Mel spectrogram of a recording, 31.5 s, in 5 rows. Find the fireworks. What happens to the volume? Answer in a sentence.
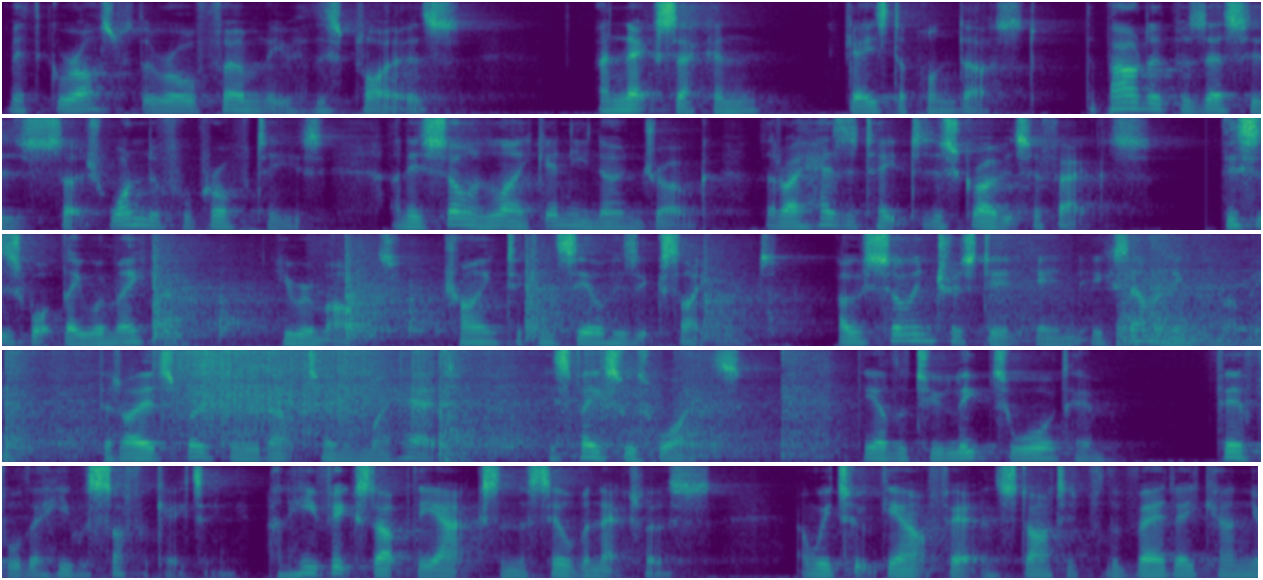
The volume of the fireworks goes down, then up.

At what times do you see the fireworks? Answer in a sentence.
The fireworks can be heard from 13.1 to 23.1 s.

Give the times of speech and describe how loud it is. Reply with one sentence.
The speech can be heard from 0.0 to 31.4 s, at a steady volume.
